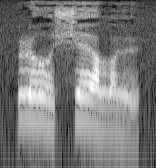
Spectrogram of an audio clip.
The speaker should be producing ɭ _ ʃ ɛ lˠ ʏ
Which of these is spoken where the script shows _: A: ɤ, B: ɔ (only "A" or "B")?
A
